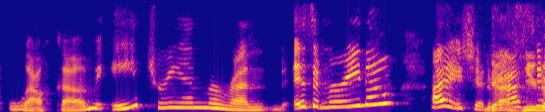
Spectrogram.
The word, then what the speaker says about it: Moreno: Is it Moreno? I should have asked you how to pronounce it all.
